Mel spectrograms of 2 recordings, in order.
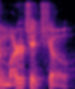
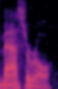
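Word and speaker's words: Marchessault: I hear that a lot March's show or Marsha show in Vegas it's the market show yeah John Marshall yeah yeah yeah at least none of that is better as bad as Don Cherry's pronunciation John massarole yeah yeah oh no that's even I know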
